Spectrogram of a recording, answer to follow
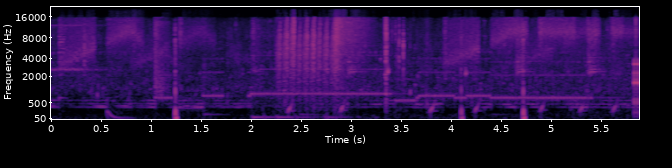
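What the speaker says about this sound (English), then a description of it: "Let this water drain real quick." Water drains away in Terraria's blocky cave world, with soft liquid squishes and drips over low game ambience, plus scattered clicks and brief tonal blips, no voices.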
